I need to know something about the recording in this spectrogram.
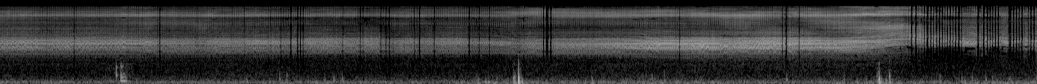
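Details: A lone cicada, close by, gives a sustained shrill buzz with a rapid pulsing texture that slowly grows louder, then shifts and wavers near the end; a few soft knocks are heard.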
